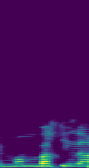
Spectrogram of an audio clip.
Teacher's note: नूने साकिन के बाद बा आया है, इसीलिए यहाँ पर नून की आवाज को मीम से बदल कर पढ़ेंगे, इसको इक़लाब कहते हैं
